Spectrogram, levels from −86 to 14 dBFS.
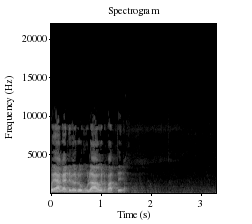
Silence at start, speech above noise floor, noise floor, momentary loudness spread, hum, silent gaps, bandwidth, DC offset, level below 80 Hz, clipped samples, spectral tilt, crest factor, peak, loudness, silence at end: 0 s; 42 dB; -62 dBFS; 13 LU; none; none; 10 kHz; under 0.1%; -72 dBFS; under 0.1%; -4.5 dB/octave; 18 dB; -4 dBFS; -21 LUFS; 1.8 s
